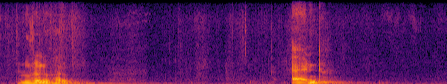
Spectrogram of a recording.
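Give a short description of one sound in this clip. A man speaks loudly in short bursts, with a slight room echo.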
